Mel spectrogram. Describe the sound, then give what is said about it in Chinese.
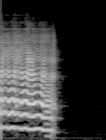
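One short, wavering sheep bleat, loud and nasal with a trembling quiver, lasting about half a second and then cutting off into silence. “所有的羊都要去剪毛。是的，所有的。当然，这次也包括赫尔伯特。咩！”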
